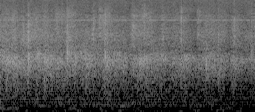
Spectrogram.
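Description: A church congregation applauds in a steady, fairly faint wash of clapping that lasts the whole moment, with a soft hiss in the background.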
